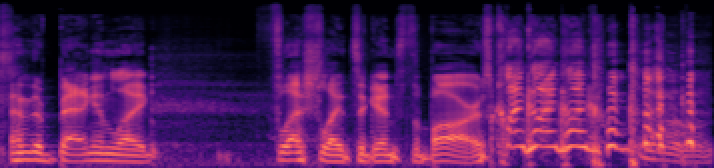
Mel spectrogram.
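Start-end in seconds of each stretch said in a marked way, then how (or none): 3.1-4.5 very high clanking imitation; clanking noise. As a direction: squeak out the clank sounds. Imitating fleshlights against bars.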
